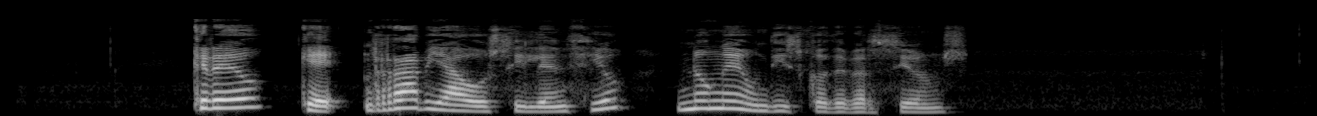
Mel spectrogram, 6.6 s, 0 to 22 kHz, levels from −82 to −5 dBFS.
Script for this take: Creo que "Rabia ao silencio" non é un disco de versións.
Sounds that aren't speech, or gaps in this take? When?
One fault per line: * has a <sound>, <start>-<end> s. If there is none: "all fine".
all fine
